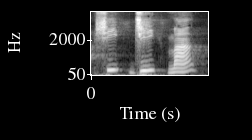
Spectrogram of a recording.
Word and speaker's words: Shijima: Hoy vamos a estar hablando de The Centennial Case, el Shishima, a ah, Shijima, que mi sensei no me escuche pronunciando mal esas palabras.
